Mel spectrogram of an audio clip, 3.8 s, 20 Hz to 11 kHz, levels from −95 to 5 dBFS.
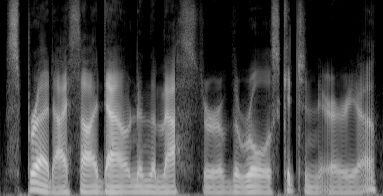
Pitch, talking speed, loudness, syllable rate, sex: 95 Hz, 190 wpm, -23 LUFS, 4.0 syllables/s, male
